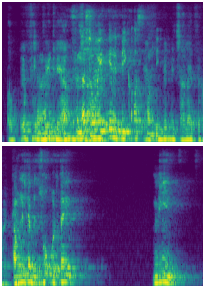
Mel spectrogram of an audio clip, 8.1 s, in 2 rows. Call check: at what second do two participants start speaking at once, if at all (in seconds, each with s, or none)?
0.7 s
